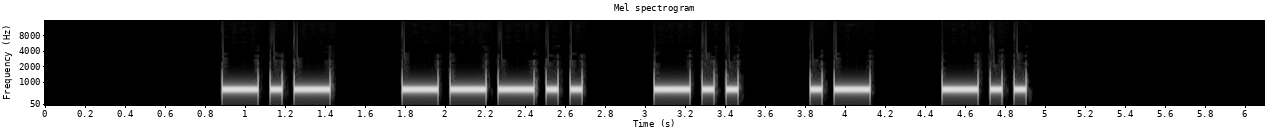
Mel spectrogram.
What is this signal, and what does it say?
Morse code, heard as a keyed tone, about 20 wpm, spaced as for 14 wpm, 700 Hz. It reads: K8DAD
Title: 213 Lesson 34g - Number 8 - Call Signs 20wpm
